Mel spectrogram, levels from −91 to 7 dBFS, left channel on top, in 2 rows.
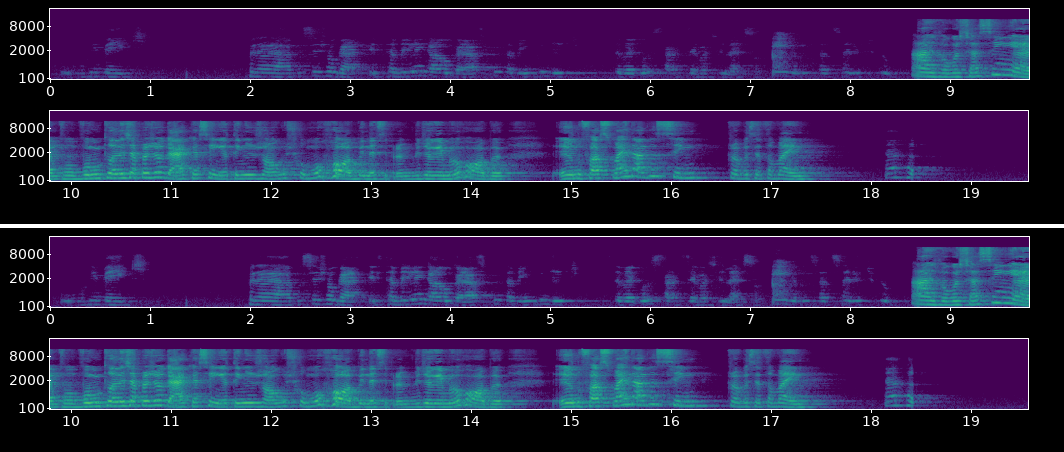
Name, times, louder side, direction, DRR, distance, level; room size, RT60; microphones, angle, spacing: voice 1, 0.4-0.7 2.0-4.3 4.6-5.1 5.7-6.9 7.2-8.4 15.5-15.6 18.1-18.4, right 5 dB, 65° right, 0.7 m, -51 dB
voice 2, 8.6-16.3 16.6-17.4, right 2 dB, 15° right, 0.9 m, -29 dB
19.0 x 15.0 x 9.6 m
head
